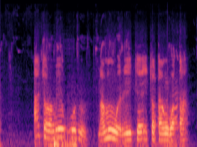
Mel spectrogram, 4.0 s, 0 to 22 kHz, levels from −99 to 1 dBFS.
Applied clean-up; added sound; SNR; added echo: neural mask model RNNoise.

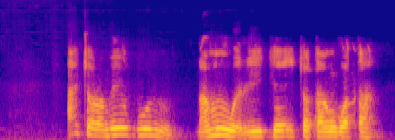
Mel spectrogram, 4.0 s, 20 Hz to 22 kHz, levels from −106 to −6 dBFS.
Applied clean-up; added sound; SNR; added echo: neural mask model DeepFilterNet 3.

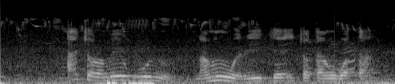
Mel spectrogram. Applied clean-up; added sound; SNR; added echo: none; Bird vocalization, bird call, bird song; -1 dB; none.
